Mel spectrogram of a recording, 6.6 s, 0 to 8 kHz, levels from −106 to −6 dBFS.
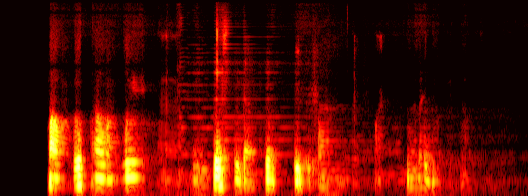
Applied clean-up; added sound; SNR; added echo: neural mask model DeepFilterNet 3.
